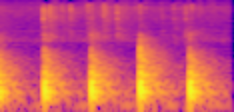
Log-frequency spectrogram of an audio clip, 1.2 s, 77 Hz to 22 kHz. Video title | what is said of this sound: The easiest sourdough bread - SNACKS Episode 2 | if it sounds hollow, you did a great job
